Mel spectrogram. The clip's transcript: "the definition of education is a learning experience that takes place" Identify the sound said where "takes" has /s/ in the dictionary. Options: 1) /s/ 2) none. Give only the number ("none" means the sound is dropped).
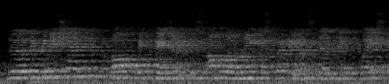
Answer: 2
